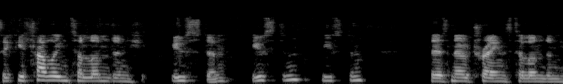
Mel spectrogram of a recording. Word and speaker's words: Euston: So, and thankfully, the only works were happening is if you're travelling to London, Euston. There's no trains to London, Euston. Not Houston, Euston.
